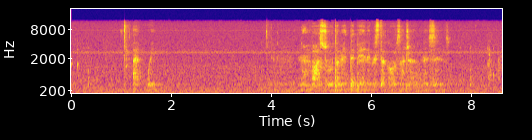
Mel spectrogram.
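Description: A young woman speaks quietly and close by, in short bursts.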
